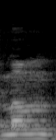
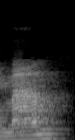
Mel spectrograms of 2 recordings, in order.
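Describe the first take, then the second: First: Said in the usual way. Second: "ma'am" as short open "mam"; Liverpool pronunciation. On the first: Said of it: "Instead of mum". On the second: Shown as a demonstration. Teacher contrasting with mum, "ma'am" as Scouse "mam". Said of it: "they say ma'am".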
